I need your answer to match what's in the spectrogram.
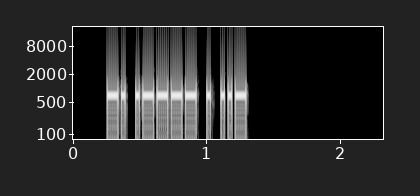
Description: Morse code, heard as a keyed tone, about 44 wpm, 700 Hz. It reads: N1EU
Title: NA SOTA Activator Callsigns 45wpm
